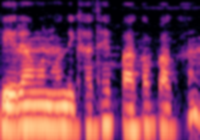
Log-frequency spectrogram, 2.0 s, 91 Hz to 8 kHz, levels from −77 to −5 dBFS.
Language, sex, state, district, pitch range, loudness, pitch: Chhattisgarhi, male, Chhattisgarh, Raigarh, 130-140 Hz, -17 LUFS, 135 Hz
